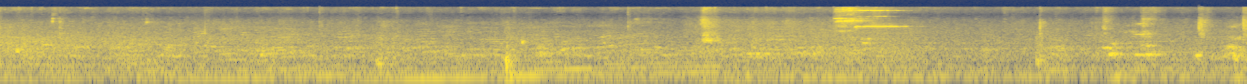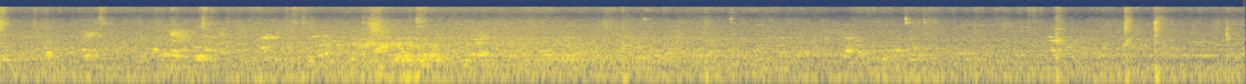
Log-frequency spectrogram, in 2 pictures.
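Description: A football bounces on pavement.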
